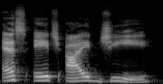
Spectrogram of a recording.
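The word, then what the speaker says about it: Shigeyasu: this is a tough shiggy yasu oh nice it's s-h-i-g-e-y-a-s-u you nailed it shig e yasu nice but that's a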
